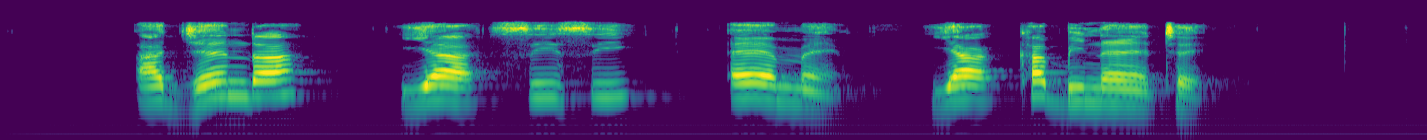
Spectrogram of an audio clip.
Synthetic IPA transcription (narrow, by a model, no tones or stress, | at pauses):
ad͡ʒɛnda | jasisi | ɛmɛ | jakʰabinɛːtʰɛ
